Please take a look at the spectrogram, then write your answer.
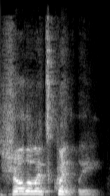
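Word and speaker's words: Xoloitzcuintle: that and so I'm going to try this sholo it's quinty quintly sholo it's quintly sholo you how to pronounce that yes scholo it's quinty so it's yeah that's there it is scholo it's quintly mexic hairless dog so just call it sholo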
